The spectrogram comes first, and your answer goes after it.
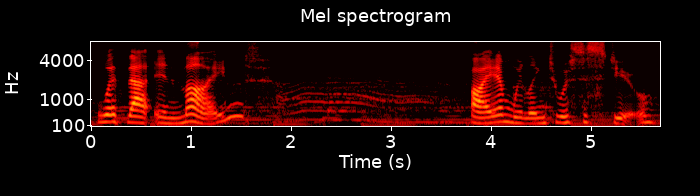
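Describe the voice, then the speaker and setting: A woman playing a proud, aloof male fae noble in a tabletop game, speaking in a cool, measured, formal and condescending way. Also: mid-range voice, sharp tone, faint music behind. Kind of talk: tabletop role-play acting.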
